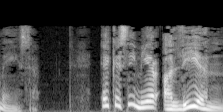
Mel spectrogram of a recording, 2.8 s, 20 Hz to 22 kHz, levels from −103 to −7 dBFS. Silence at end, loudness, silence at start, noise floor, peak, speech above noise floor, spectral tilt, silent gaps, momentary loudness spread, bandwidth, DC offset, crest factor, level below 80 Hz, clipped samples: 0 s; -15 LUFS; 0 s; -54 dBFS; -2 dBFS; 39 dB; -6 dB/octave; none; 19 LU; 8.8 kHz; under 0.1%; 14 dB; -44 dBFS; under 0.1%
